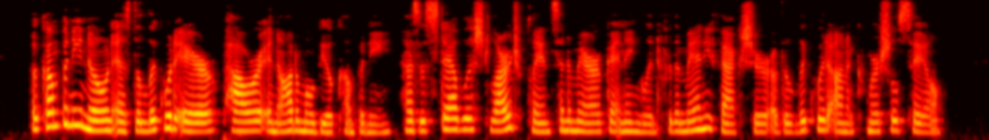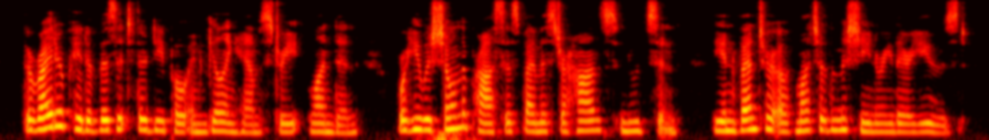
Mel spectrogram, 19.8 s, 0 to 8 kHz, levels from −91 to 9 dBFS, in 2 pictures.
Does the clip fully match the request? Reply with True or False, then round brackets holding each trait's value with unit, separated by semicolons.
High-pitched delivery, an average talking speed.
True (205 Hz; 180 wpm)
